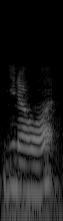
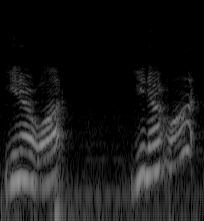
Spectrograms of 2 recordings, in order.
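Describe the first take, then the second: First: Said in the usual way. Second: Each repeat more outraged, up to a shout; rising exasperated yell. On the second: Real, not acted. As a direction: voice climbing higher and louder, fed up. Building frustration at game.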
